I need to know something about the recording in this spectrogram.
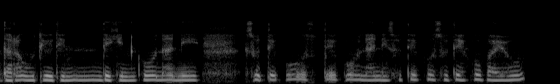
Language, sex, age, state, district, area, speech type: Nepali, female, 30-45, West Bengal, Darjeeling, rural, spontaneous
